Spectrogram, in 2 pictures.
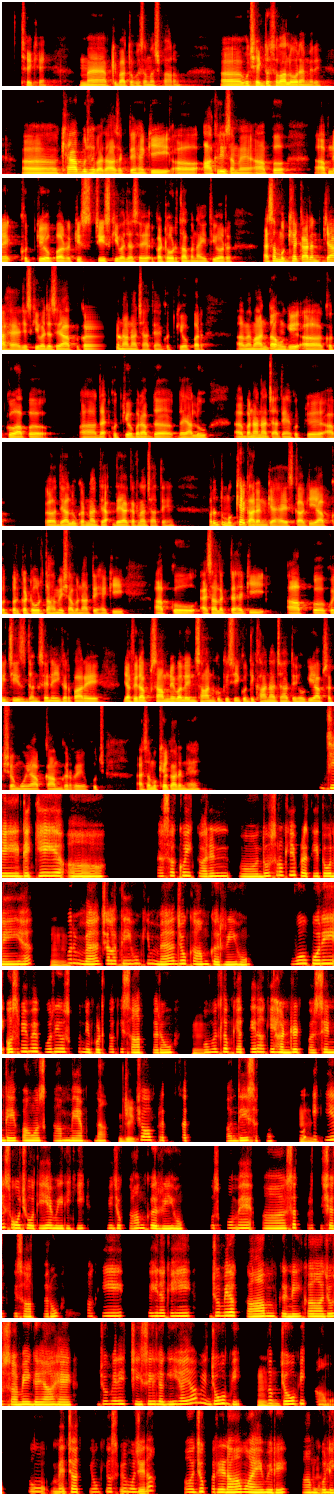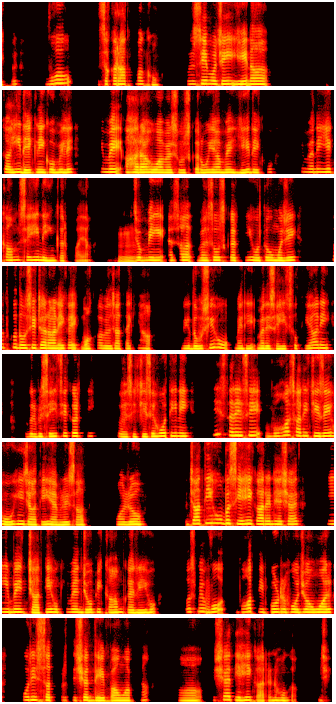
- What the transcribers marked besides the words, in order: unintelligible speech; in English: "हंड्रेड पर्सेंट"
- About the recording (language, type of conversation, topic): Hindi, advice, आप स्वयं के प्रति दयालु कैसे बन सकते/सकती हैं?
